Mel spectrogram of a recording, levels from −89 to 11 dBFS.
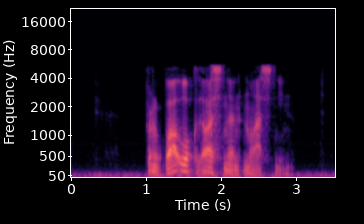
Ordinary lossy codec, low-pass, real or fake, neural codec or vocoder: AAC, 32 kbps; 5.4 kHz; fake; autoencoder, 22.05 kHz, a latent of 192 numbers a frame, VITS, trained on many speakers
